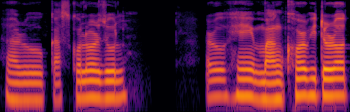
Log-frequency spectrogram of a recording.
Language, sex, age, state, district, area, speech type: Assamese, male, 18-30, Assam, Biswanath, rural, spontaneous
